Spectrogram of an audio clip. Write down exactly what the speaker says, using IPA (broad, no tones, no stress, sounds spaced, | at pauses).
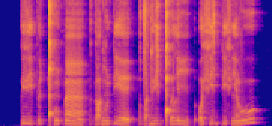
vʲ u p y ǃʰ ũ p æ̃ | ɡ ɑ ɡ ũ pʲ e | dˤ i ɡ vʲ ø ǃʼ ɯ l i | ʔ o fʲ ø d pʲ e fʲ æ̃ v u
